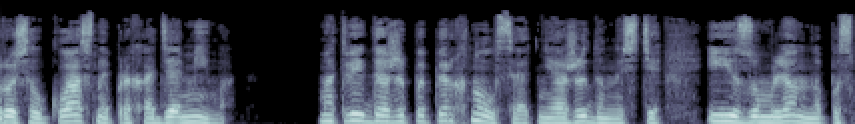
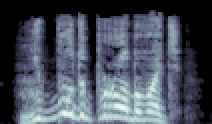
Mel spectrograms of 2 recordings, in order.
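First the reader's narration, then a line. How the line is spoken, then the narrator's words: Angry boy shouting. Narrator (Russian): сердито крикнул мальчишка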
